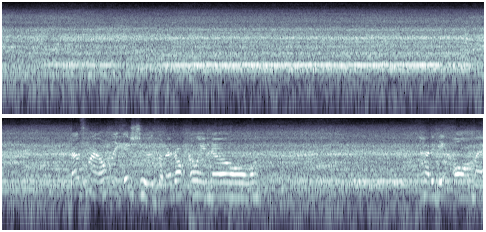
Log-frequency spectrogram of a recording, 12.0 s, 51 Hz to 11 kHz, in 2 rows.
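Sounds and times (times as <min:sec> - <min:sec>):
hair dryer blowing with whine: 0:00.0 - 0:12.0.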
